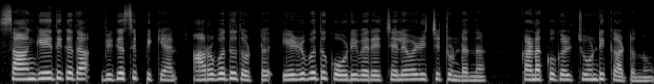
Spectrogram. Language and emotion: Malayalam, neutral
